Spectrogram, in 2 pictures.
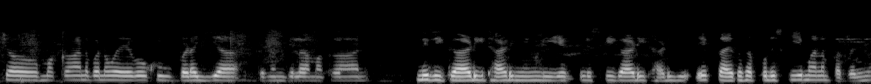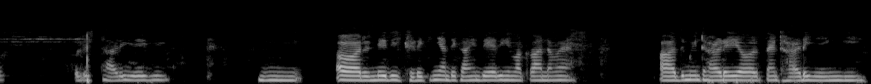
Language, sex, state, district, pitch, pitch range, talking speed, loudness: Hindi, female, Uttar Pradesh, Budaun, 190 Hz, 185-200 Hz, 160 wpm, -23 LUFS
